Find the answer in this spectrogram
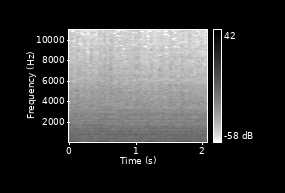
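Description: Steady low hum with a faint, even hiss, wavering slightly in level: room background hum.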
